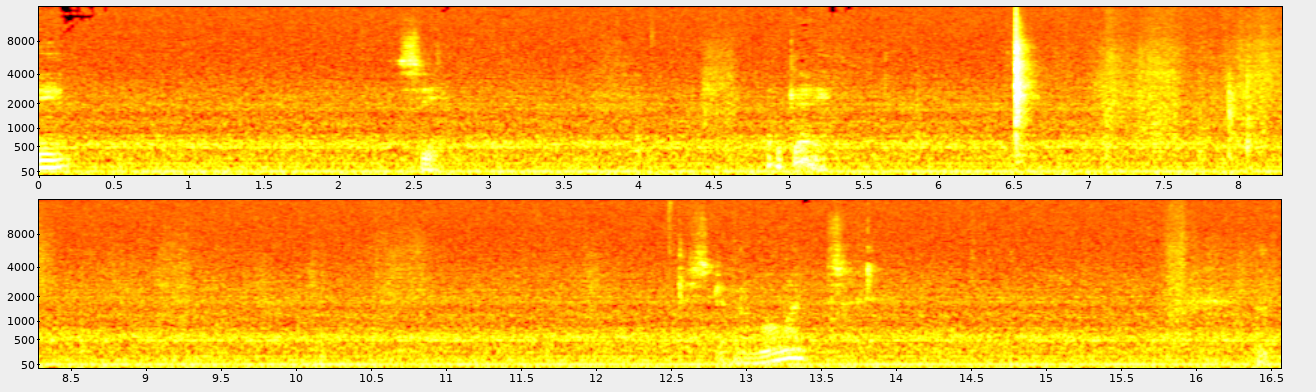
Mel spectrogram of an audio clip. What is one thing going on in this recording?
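An electrical device hums steadily.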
